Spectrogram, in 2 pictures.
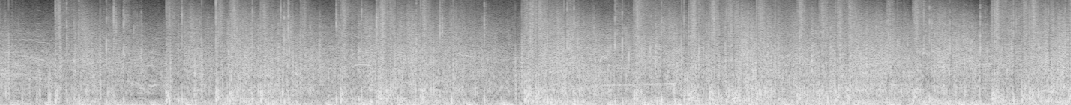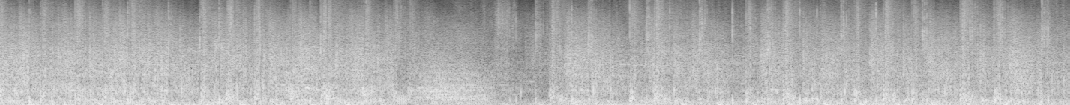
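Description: Aerial fireworks display firing rapidly: shells bursting one after another in a dense run of booms and cracks, easing briefly about three quarters of the way through before picking up again.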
